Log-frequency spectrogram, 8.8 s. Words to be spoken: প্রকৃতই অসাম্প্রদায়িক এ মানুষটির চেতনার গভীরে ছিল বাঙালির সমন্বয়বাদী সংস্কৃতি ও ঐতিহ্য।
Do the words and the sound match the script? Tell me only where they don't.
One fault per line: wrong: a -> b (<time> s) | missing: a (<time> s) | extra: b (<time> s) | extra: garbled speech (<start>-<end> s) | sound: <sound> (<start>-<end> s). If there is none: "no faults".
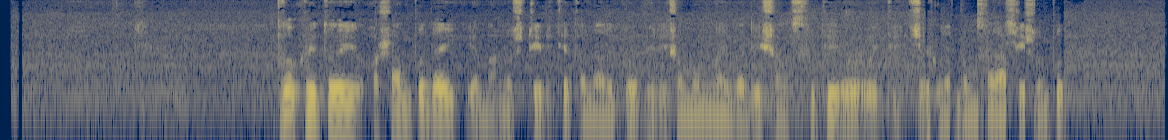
missing: ছিল বাঙালির (5.0 s)
extra: garbled speech (6.9-8.0 s)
